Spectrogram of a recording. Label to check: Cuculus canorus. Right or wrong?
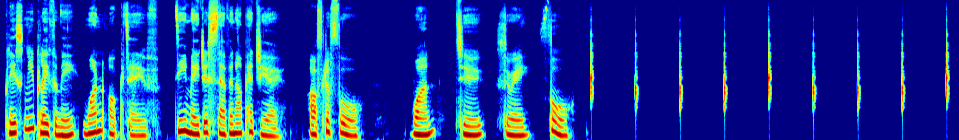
Wrong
